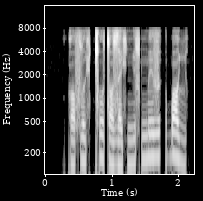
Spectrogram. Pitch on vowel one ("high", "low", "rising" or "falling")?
low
